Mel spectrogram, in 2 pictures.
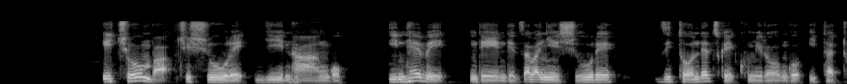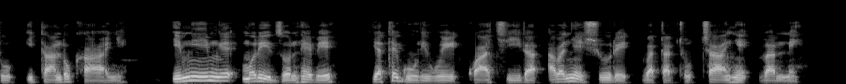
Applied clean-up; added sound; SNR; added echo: none; none; none; none.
